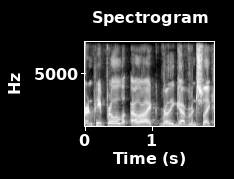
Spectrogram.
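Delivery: ordinary talk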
